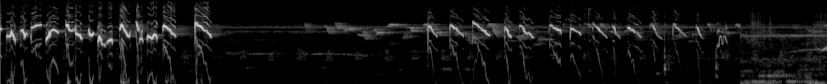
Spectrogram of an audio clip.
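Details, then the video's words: Clear oriental white-eye song, locally pleci dakun: a rapid burst of high descending chirps, a short pause, then a second series of evenly spaced downslurred chirps that fades out. "SUARA ASLI BURUNG PLECI DAKUN JERNIH"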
